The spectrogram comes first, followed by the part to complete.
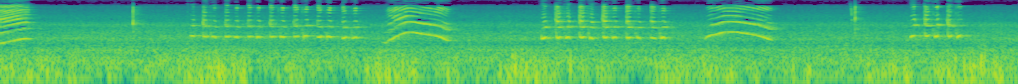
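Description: Pet parakeet calling: a short rising squawk at the start, then two bouts of fast repeated chattering notes, each followed by one long call that rises and falls, with another short chattering run near the end.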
